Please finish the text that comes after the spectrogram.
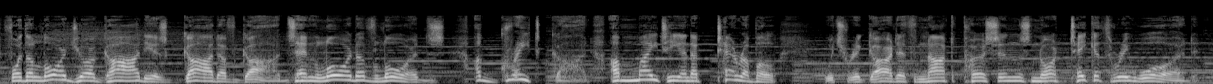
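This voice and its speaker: A man playing a solemn prophet who exhorts his people in a measured, declamatory delivery for a dramatized scripture recording. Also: fairly high pitch, very animated, soft background music.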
